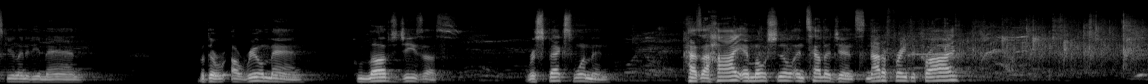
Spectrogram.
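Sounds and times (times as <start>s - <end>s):
speech: 0.0s - 1.0s, 2.0s - 4.7s, 5.3s - 6.2s, 6.8s - 9.9s
audience clapping: 8.6s - 11.4s.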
